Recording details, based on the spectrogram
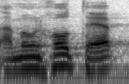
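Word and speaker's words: Amenhotep: Moses is birth that would have been a moon attempt or sometimes it's pronounced a moon hotep the first and he's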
